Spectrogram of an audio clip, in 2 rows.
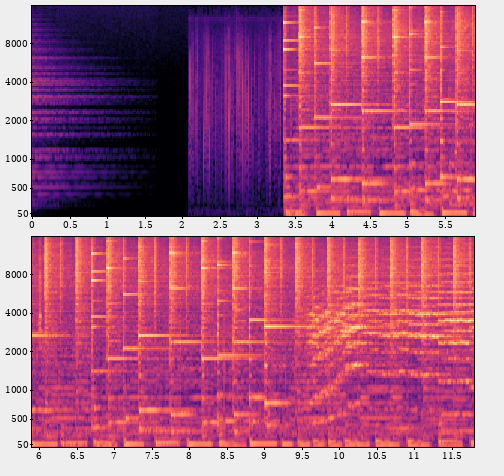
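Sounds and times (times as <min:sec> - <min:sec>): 
vintage sitcom logo jingle: 0:03.4 - 0:11.7.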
